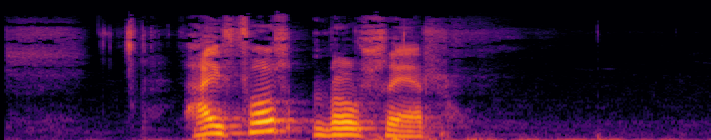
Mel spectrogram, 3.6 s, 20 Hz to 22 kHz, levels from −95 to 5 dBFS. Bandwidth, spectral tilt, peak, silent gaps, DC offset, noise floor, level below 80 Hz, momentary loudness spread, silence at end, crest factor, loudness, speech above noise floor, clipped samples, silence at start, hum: 14.5 kHz; -5 dB/octave; -2 dBFS; none; under 0.1%; -51 dBFS; -44 dBFS; 19 LU; 1.35 s; 18 dB; -18 LUFS; 34 dB; under 0.1%; 0.65 s; none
